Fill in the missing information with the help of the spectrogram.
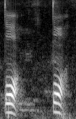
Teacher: طا میں جو آواز ہے وہ آواز منہ بھر کر اور موٹا کر کے ادا کرتے ہیں اس کو، طا طا۔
